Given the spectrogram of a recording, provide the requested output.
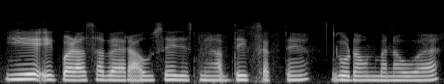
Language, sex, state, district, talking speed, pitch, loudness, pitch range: Hindi, female, Madhya Pradesh, Bhopal, 200 wpm, 200 Hz, -16 LUFS, 195-215 Hz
